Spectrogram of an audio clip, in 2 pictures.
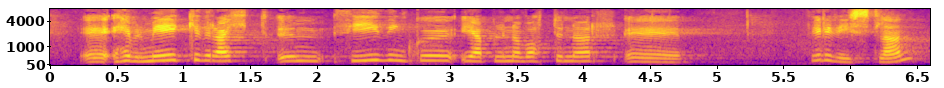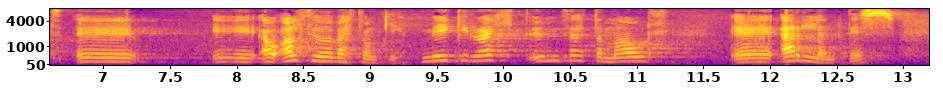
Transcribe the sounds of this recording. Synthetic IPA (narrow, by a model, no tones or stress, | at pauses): hɛvʏɾmɪːcɪðrajht̪ʏmθiːðiŋkʏjaplʏnːavɔht̪ʏnaɾ̥ | fɪɾɪɾist̪lant̪ | awʔalθjɔwðavɛht̪vawŋcɪmɪːcɪðrajht̪ʏmθɛht̪amaːwl | ɛɾlɛnt̪ɪs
